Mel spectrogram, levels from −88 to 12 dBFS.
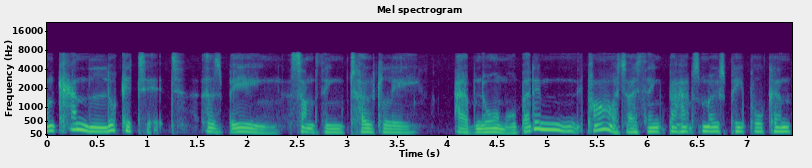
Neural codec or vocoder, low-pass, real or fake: none; 7.2 kHz; real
